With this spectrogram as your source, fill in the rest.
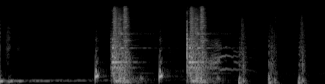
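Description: A bright chime rings as a loot box opens.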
